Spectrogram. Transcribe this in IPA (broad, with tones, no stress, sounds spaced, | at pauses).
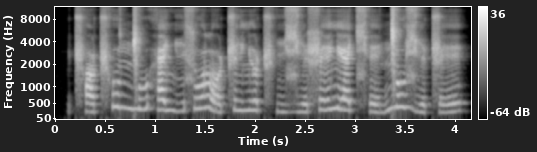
ʈ͡ʂʰ ɒ˩ ʈ͡ʂʰ o˥ ŋ͡ǀ u˧˥ h æ˧ ʎ i˩˧ s u˧˥ lˠ o˩ ʈ͡ʂ i˧ lʲ o˧ ʈ͡ʂʰ i˩ ʑ i˩ ʂ e˧˥ lʲ æ˧ t͡ɕʰ e˩ ŋ͡ǀ o˥ ʑ i˩ ʈ͡ʂ e˩˧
